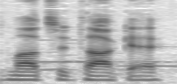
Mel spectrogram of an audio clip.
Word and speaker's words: Matsutake: Rico breezes through the Latin and Japanese pronunciation as if it were nothing. So it is Matsutake.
